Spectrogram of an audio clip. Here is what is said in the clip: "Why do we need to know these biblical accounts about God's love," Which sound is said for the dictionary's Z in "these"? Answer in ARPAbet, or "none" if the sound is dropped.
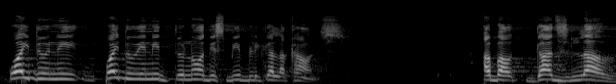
S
